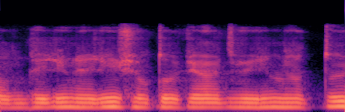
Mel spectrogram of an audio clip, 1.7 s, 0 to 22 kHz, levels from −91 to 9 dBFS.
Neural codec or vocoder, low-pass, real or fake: autoencoder, 22.05 kHz, a latent of 192 numbers a frame, VITS, trained on one speaker; 9.9 kHz; fake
